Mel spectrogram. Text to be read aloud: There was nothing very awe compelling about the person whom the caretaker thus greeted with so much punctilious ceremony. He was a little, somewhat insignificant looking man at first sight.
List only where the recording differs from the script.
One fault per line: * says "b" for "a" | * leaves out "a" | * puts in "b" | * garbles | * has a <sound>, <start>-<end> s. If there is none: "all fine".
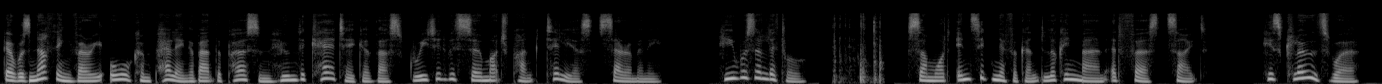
* has a thud, 8.3-8.9 s
* puts in "His clothes were"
